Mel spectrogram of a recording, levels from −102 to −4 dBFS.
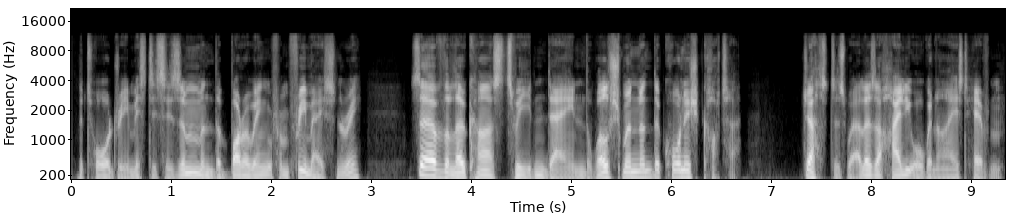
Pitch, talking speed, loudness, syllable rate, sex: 100 Hz, 185 wpm, -21 LUFS, 5.9 syllables/s, male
